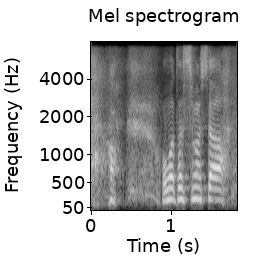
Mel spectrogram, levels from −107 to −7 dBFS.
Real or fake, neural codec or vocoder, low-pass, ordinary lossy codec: fake; codec, 16 kHz, 2 kbps, X-Codec, HuBERT features, trained on general audio; 7.2 kHz; none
